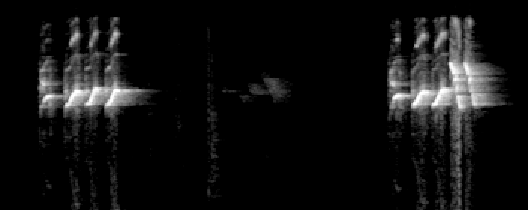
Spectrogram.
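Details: Double-collared seedeater (Sporophila caerulescens) song used for song-tutoring: two bursts of high, buzzy twittering, each a quick run of sharp chirps and trills under two seconds, with a pause between.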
